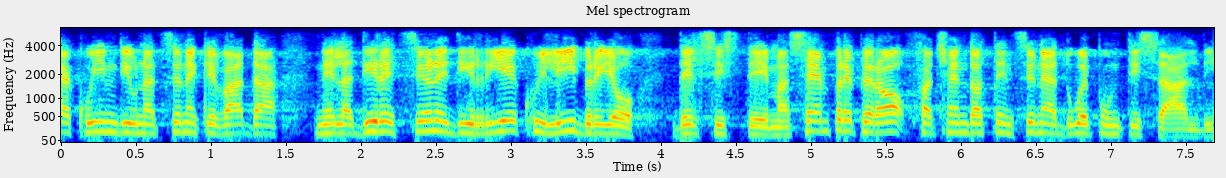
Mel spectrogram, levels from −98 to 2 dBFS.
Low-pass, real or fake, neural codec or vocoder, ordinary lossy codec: 5.4 kHz; real; none; Opus, 24 kbps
